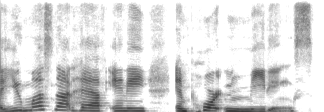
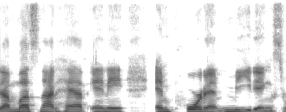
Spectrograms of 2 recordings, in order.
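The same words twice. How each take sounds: First: Raised-pitch mock manager's remark; higher, pointed retold jibe; imitating manager. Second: Said in the usual way. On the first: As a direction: lightly imitate a manager's backhanded comment. Manager's remark, then repeated as own.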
